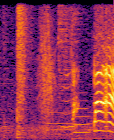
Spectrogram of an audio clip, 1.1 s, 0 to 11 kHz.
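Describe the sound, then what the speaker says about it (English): A stuffed toy cat in the video game Persona 5 lets out a short electronic meow when pressed, one brief rising cry heard close and fairly quiet, with no speech. "It meows when you press on its head."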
